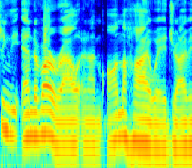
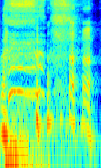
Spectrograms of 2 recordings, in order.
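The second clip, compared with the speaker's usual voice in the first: squealing, disbelieving laugh; high laugh. Real, not acted. Laughing at the boss's indifference.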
